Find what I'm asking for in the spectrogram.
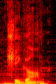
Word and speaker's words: Qigong: The practice is called Qigong, spelled Qigong, pronounced Qigong.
